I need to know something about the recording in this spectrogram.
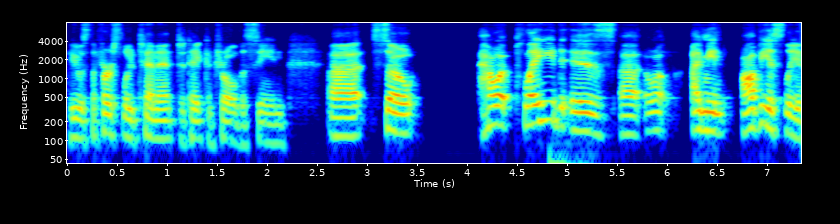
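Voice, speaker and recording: A male crime reporter with a fairly low voice gives conversational analysis as a guest. He explains details step by step, in a halting way with pauses as he picks his phrasing.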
